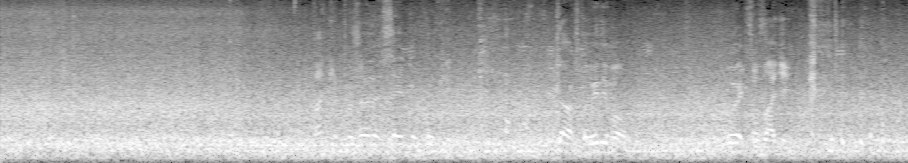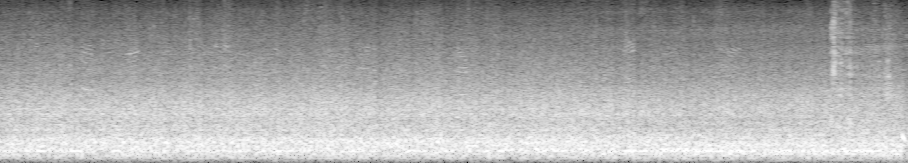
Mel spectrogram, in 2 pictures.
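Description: A steady jet engine roar fills the cabin.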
